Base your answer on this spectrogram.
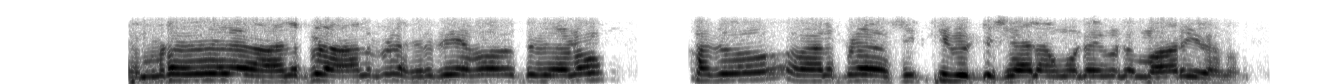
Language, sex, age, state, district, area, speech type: Malayalam, male, 45-60, Kerala, Alappuzha, rural, conversation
